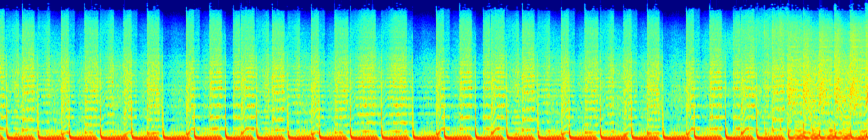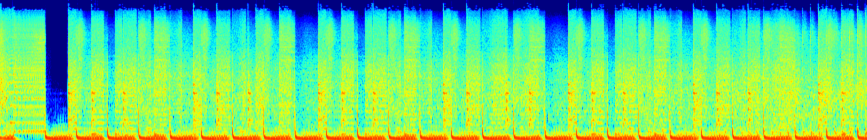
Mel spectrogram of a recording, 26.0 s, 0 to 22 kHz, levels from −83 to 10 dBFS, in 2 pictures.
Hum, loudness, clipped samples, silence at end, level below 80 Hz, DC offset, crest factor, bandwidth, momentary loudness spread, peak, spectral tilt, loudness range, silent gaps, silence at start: none; -9 LUFS; 0.2%; 0 s; -8 dBFS; under 0.1%; 6 dB; 17 kHz; 2 LU; 0 dBFS; -4 dB/octave; 1 LU; none; 0 s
